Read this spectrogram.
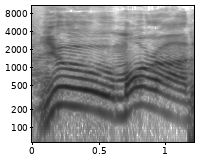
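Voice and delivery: high, very drawn-out jeer; mock insult. Wife berating her husband, mock scornful. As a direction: stretch each word in a hammed-up scolding.

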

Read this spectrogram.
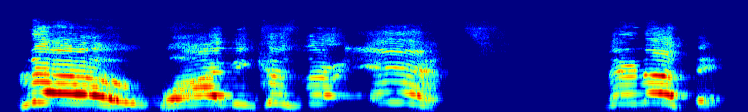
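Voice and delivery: high-pitched, incredulous exclamation; emphatic outcry. Real, not acted. Teacher rejecting ego boost from ants, emphatic outcry. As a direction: burst out loud on the first word, stay high. Emphatic answer to own absurd example.

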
